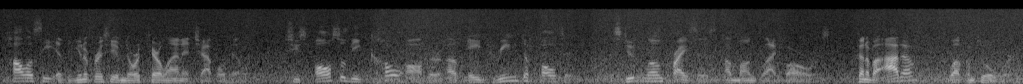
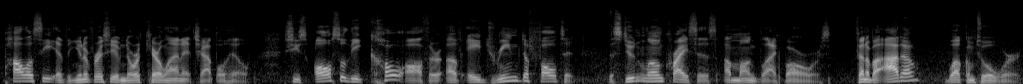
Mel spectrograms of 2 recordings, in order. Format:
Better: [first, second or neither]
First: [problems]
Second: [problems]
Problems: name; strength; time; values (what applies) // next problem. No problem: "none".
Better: second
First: hiss; loud; throughout; 6 dB below the speech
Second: hiss; faint; throughout; 25 dB below the speech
